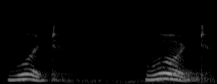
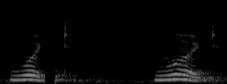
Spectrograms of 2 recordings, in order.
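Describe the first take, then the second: No difference in how they are said.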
